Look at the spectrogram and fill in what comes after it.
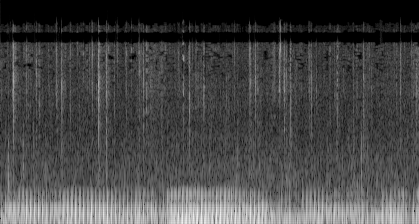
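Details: Cat dozing before a warm fireplace gives a deep, rapidly pulsing purr that grows louder midway through, as scattered crackles from the fire sound over it.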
